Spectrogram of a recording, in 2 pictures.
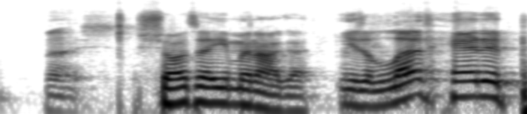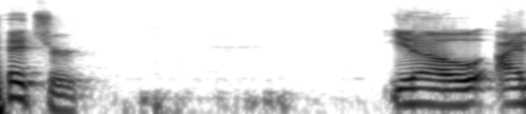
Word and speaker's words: Shota Imanaga: Shota Imanaga. Nice. Shota Imanaga.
